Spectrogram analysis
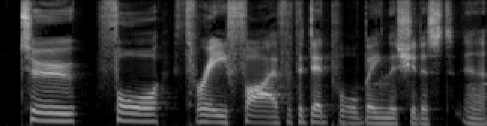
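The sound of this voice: Speaking slowly at a medium pitch, a man has a clear, smooth, fairly bright tone and ordinary pitch variation.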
